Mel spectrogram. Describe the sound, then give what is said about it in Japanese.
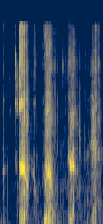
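Crisp crunching of a shrimp cracker, a Tokyo Station-exclusive Tokyo Goen Musubi shaped like a large five-yen coin with a hole. Four distinct crunchy bites or chews follow one another, loud and dry, with no talk over them. “東京五円結びという東京駅限定のエビせんべいです。指を入れない中に、 これ 五円玉の大きい形、はい、 いただきます。エビせん、”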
